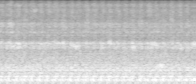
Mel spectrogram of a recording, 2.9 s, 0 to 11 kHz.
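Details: 1996 Ford F-150, engine reportedly rebuilt ~30,000 miles ago, recorded at exhaust pipe: uneven loping idle stumbling about every other second, no smoke; audible miss, compression test poor, suspected dead low-compression cylinder.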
